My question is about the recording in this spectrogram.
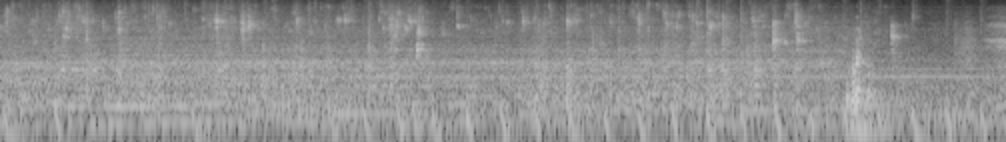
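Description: Kitchen faucet running into a stainless-steel sink, with small irregular splashes as a soapy makeup brush is rinsed under the stream by hand. A dull bump sounds about eight and a half seconds in.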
